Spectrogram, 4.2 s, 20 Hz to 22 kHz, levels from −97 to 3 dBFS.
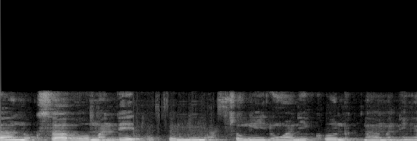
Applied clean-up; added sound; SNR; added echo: neural separator model SepFormer DNS4.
